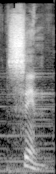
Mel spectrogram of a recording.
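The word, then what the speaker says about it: שׂ: But if the dot is on the left, then you pronounce it like sic set sin.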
